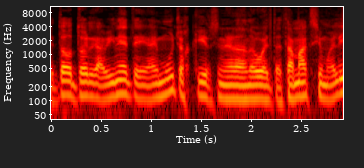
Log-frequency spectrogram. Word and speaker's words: Kirchner: Son los mismos que en Argentina no pueden pronunciar bien el apellido de la vicepresidenta. Fernández de Kirchner. Kirchner es. No es tan difícil. Pero muchos dicen Kirchner, Kirchner. Kirchner, entonces no lo pueden decir.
